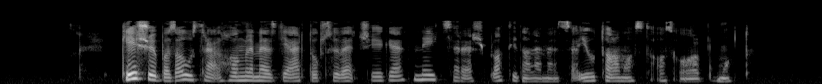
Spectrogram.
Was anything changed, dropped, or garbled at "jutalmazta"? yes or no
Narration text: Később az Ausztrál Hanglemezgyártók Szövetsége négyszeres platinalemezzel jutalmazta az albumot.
no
